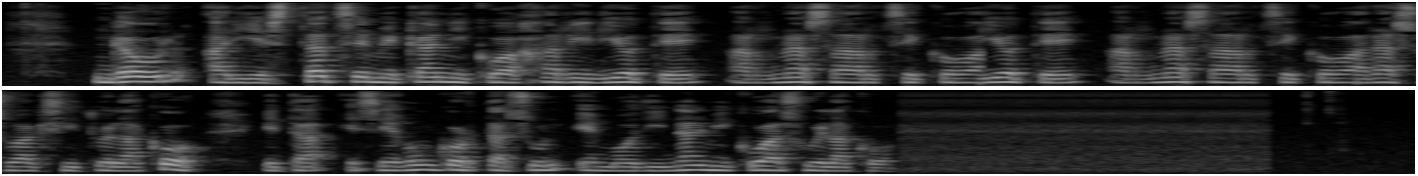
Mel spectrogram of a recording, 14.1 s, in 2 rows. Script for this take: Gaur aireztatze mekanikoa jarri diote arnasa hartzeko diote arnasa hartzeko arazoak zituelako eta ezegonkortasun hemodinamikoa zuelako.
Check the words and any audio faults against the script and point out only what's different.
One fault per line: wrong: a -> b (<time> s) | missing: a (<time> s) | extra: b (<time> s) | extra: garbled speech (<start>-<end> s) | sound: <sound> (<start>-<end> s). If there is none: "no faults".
no faults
